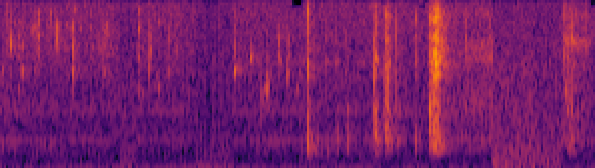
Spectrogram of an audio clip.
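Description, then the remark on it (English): Coffee is poured for a coffee reading in a quiet, uneven splash with scattered wet clicks and a stronger gurgle near the end, with no talking. “Now, I'm doing the coffee readings tonight, so we're going to pour the coffee and see what direction it's going in.”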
